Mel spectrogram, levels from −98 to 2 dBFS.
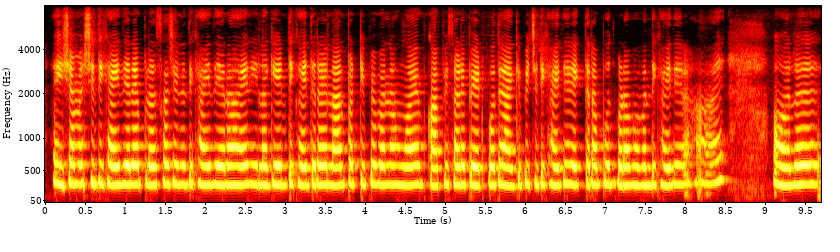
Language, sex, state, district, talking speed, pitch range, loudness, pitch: Hindi, female, Chhattisgarh, Raigarh, 270 wpm, 285-295 Hz, -14 LUFS, 290 Hz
